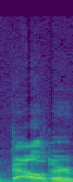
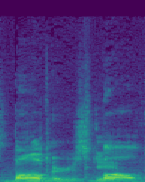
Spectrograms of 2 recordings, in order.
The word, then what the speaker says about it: Baldur's: is it is it I think I was saying bowder but it's balder's balder balder like Boulder like more bald than another person yeah okay yes uh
